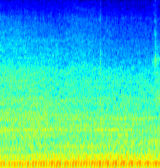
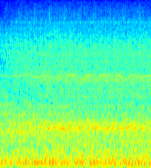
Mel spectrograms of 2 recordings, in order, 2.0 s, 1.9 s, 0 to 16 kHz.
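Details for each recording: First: Z71 pickup with factory exhaust, started at a dealer auction: deep steady exhaust burble with even firing pulses and no misses, knocks or ticks; smooth, healthy normal idle. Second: 2016 truck with 6.2 V8, about 150,000 miles, hood open at idle: steady idle with a faint hissing whistle on one side; slight vacuum leak.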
